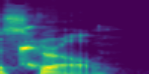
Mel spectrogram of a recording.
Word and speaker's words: Skrull: Is it the Krill or the Krull? – The Krill. – Who are the aliens? Are they Krill? – There's the Krill and the Skrull.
